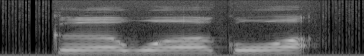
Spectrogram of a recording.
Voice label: "guo", Chinese; phonetics; bpmf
